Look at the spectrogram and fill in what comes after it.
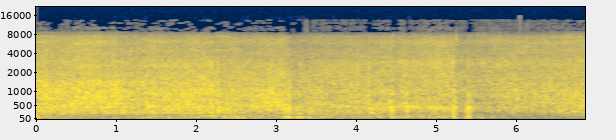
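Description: Train running along the track: a steady rolling noise of wheels on rails, with a couple of brief clicks about five seconds in.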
